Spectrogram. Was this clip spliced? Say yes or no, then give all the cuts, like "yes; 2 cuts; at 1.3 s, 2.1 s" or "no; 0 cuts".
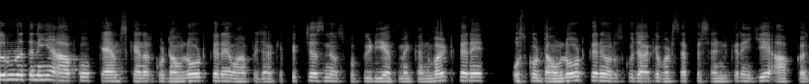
no; 0 cuts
